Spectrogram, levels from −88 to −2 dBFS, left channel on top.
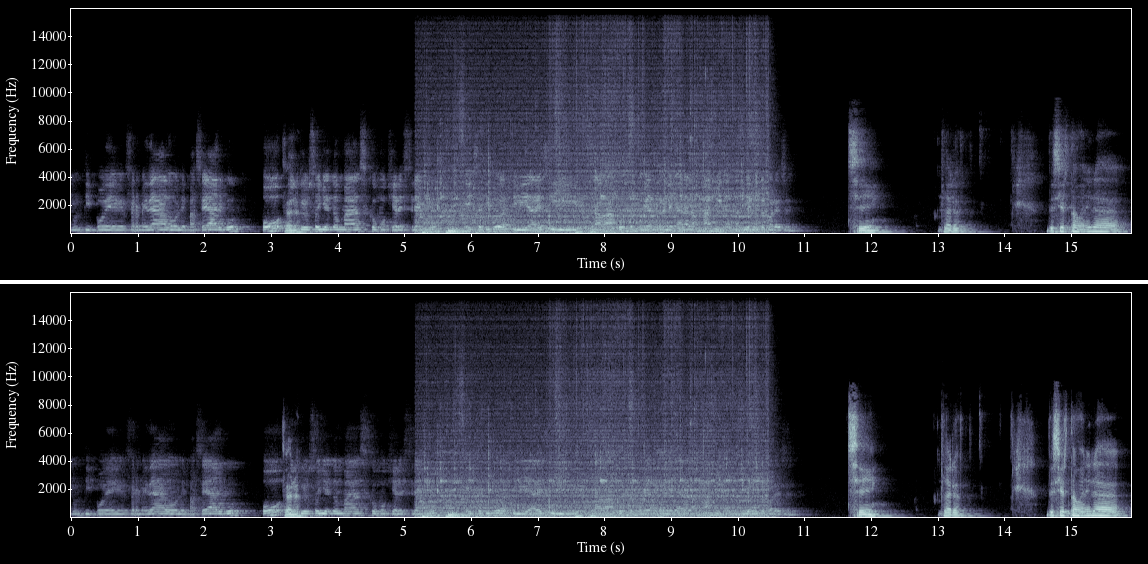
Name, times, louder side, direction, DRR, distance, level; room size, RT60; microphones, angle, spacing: voice 1, 0.0-2.5 2.9-5.5 5.9-10.9 13.0-13.4, left 2 dB, 40° left, -1 dB, 1.2 m, -30 dB
Wind, 5.2-10.5, equal, 5° left, 1.7 m, -29 dB
voice 2, 11.7-12.1 13.1-13.4 14.1-15.7, right 3 dB, 75° right, 11 dB, 0.9 m, -22 dB
12.0 x 6.4 x 9.5 m, 0.72 s
head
